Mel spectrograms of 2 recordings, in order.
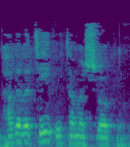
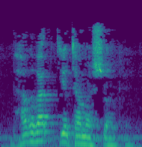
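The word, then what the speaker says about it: bhagavat uttamaśloka: you're chanting Bhagavati Uttama Shloka, but it's to be pronounced Bhagavat Uttama Shloka.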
